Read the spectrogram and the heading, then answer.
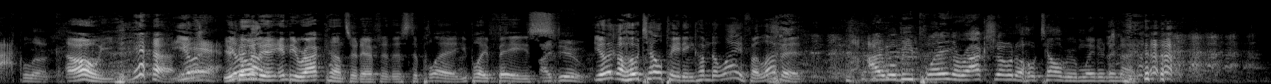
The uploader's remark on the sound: Recorded live in Brooklyn, June 11th, 2016. The gang heads to Union Hall in Brooklyn.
